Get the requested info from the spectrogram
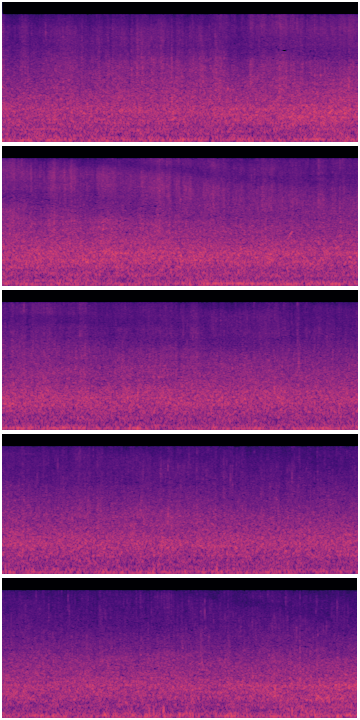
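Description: Steady rushing and splashing of running water from small fountain jets, an even hiss that holds at one level throughout.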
